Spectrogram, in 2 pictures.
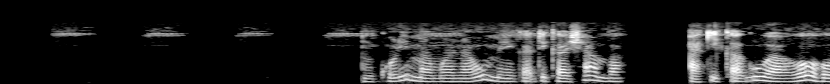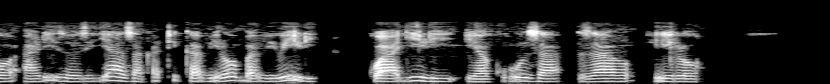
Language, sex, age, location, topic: Swahili, male, 18-24, Dar es Salaam, agriculture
